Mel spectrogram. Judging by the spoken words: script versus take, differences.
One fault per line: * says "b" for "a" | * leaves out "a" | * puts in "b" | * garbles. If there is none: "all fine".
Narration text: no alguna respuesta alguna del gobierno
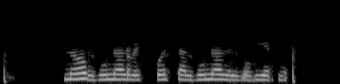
all fine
